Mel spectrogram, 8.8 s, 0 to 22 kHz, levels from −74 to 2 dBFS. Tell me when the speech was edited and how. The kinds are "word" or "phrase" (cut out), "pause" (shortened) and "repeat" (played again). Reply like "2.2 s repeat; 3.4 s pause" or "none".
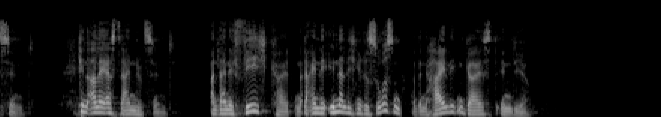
1.0 s word; 1.6 s phrase; 1.9 s phrase; 2.5 s pause; 4.0 s word; 5.3 s phrase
